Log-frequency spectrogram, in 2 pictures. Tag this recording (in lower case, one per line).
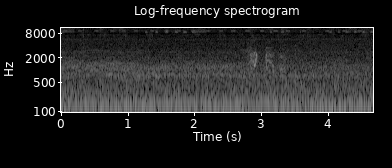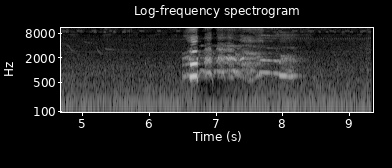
chicken crowing
animal
cock-a-doodle-doo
